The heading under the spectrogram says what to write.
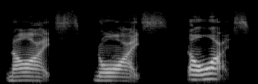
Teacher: Draw out your vowels and bend them to make multiple vowel sounds in one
